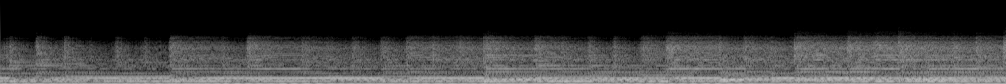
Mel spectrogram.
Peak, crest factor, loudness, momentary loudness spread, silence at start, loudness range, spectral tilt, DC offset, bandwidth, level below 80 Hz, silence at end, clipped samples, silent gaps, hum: -8 dBFS; 14 dB; -24 LUFS; 4 LU; 0 s; 2 LU; -9.5 dB/octave; 6%; 4.8 kHz; -44 dBFS; 0 s; under 0.1%; none; none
